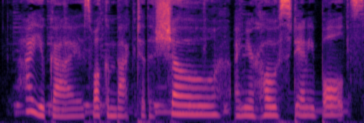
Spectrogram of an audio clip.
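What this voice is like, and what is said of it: Congested, sick-sounding voice. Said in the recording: “I sound a little congesty. Obviously, I'm sick. ... Excuse my voice.”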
